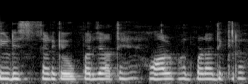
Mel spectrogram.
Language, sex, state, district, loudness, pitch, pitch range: Hindi, female, Uttar Pradesh, Budaun, -15 LUFS, 255 Hz, 255-265 Hz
